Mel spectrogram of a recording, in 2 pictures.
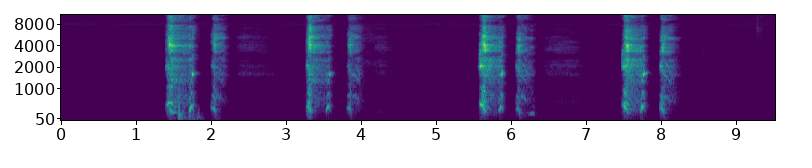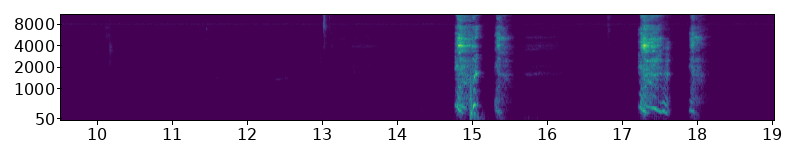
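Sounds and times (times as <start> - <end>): person coughing: 1.4 - 2.2, 5.6 - 6.4, 14.8 - 15.5, 17.2 - 18.2.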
